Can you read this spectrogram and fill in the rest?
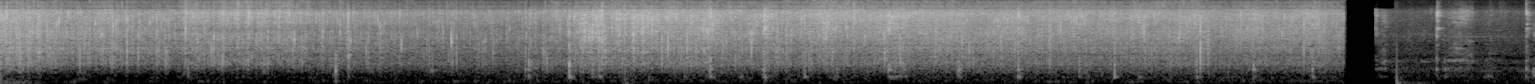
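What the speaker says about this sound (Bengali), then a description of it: "পেঁয়াজটা লাল করে ভেজে নিয়েছি" Chopped onion frying in oil with dried red chili, bay leaf and five-spice until browned, a steady loud sizzle with spatula stirring clicks throughout, cutting off abruptly near the end.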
